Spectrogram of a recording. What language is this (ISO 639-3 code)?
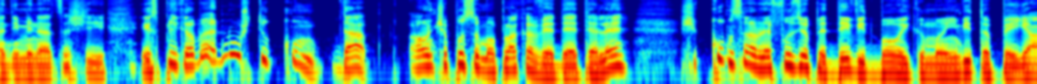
ron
